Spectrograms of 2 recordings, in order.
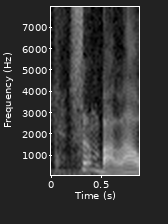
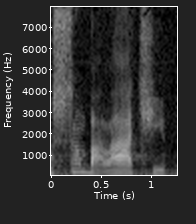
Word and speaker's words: Sambalate: Muito bem, Sambalá ou Sambalate, pronuncia à vontade.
